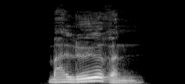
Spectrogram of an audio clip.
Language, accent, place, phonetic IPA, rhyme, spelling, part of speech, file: German, Germany, Berlin, [maˈløːʁən], -øːʁən, Malheuren, noun, De-Malheuren.ogg
- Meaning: dative plural of Malheur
